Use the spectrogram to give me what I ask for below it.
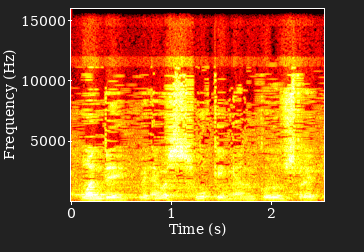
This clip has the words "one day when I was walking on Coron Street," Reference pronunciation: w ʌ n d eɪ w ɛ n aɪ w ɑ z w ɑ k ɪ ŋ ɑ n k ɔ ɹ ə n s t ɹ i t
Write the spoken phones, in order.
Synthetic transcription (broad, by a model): w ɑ n d eɪ w ɛ n aɪ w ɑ s w ɑ k ɪ ŋ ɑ n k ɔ l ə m s t ɹ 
